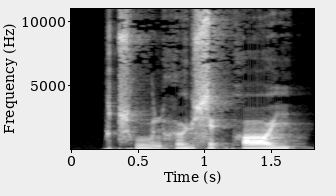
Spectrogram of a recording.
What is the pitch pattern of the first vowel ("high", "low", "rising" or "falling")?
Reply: low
